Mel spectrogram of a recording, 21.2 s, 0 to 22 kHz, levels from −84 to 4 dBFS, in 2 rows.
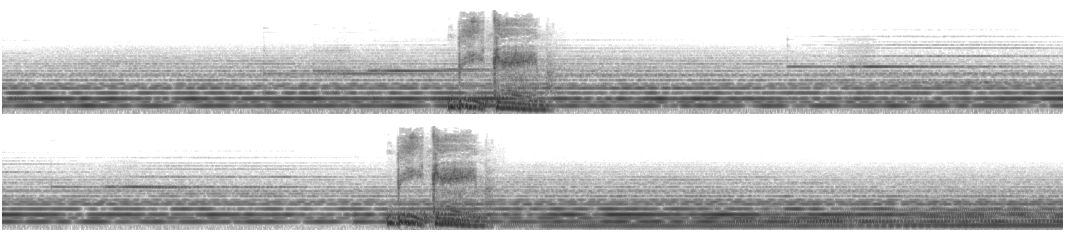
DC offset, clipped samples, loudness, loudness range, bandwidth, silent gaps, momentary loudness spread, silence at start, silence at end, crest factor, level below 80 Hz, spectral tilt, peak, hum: under 0.1%; under 0.1%; -22 LUFS; 5 LU; 16 kHz; none; 9 LU; 0 s; 0 s; 20 dB; -60 dBFS; -5.5 dB/octave; -2 dBFS; none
